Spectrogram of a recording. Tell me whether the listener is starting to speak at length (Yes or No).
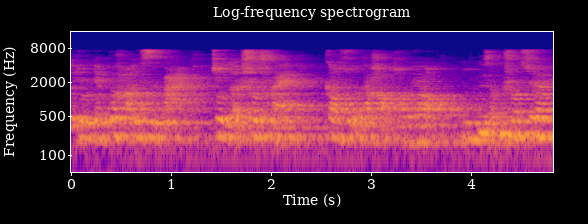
No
